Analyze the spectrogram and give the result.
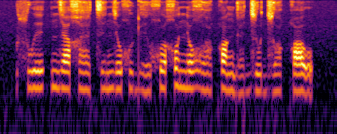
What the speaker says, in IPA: sʷe | nzæχæ̤t͡se̤nzʏ χʷæ̤ɖʱe̤ χʷeχunʏ ʁʷæ̤qʷeŋɡæ̤ d͡zud͡zo̤ qo

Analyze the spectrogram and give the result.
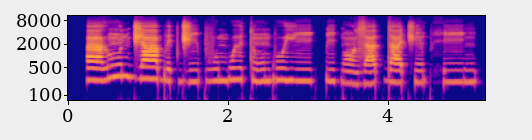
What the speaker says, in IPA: a˨ɣũ˦n d͡ʒaː˦be˨td͡ʒiː˨pvu˧m wɨ˦tũ˨˦bu˦ jiː˧k͡pi˧ɡɔ̃˨ za˨˦tda˧ t͡ʃĩ˧p hiː˦ŋ

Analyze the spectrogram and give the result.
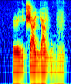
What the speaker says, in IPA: ɭit͡ʃa ʎavɓo̤v

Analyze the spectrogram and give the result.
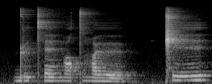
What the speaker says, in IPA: ɖyt̪ʰɛɦøtˤɦø | ǁɪ

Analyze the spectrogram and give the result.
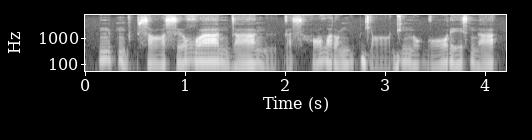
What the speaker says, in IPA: nʏ˥pŋɡʏ˩psɑː˧ sɘ˧˥ʁʷaː˥ ndaː˧˥ŋʏː˩ɡa˩s hɔ˧˥ðˤɘ˧ɾʏ˩˧ŋi˧˥p ɡjɑː˩ɡi˥nɔ˧˥ ɡɔː˧˥ɾeː˧˥s na˧˥

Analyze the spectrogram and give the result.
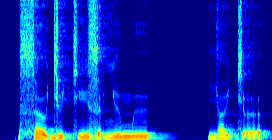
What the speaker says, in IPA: sɐ˩ʊ̯ɟɨ˧ci˩˧ zə̰˩ʎɨ˧mɨ˧ | jɐ˩ɪ̯cə̰˧

